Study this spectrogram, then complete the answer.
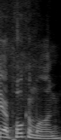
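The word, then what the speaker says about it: Pokémon: Yeah, I say Pokemon because I'm just used to slightly more of the Japanese pronunciation. Sure, yeah. But some people really put an emphasis on the key instead of the K. And that's fine too. I don't have an issue with it either way.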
